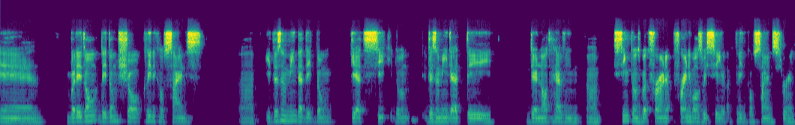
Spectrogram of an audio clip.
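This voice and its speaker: At a fairly slow pace, this voice delivers its words in a monotone, flat intonation with a Brazilian accent. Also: man, medium pitch for a man. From Brazil, São Paulo state. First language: Portuguese. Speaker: postdoctoral virologist. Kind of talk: interview. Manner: halting.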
